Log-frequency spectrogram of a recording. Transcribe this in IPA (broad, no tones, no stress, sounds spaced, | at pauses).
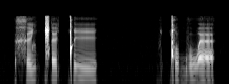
x ɛ ʎ ǁ e ǃ i | ǃ u b u w ɛ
